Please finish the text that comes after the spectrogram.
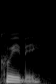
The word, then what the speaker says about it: Quibi: It's pronounced Quibi. It's pronounced Quibi, dude. It's Quibi. It's Quibi. Quick bite.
